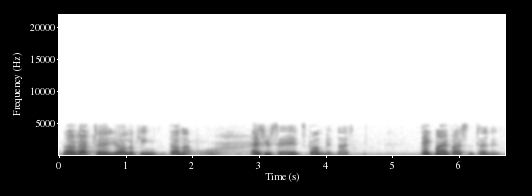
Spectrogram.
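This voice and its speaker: An actor playing a self-assured English detective in a radio drama, telling things with brisk, wry amusement. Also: male voice, sits low, expressive, a little hiss or hum. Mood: musing. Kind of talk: British radio drama acting. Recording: dull, muffled radio drama recording.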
